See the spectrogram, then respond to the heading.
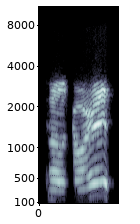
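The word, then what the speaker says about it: Poledouris: I I used to listen to it without end and never got tired of it by I can't even pronounce that. Polodoris.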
